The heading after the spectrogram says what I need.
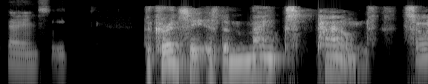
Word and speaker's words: Manx: The currency is the Manx pound, so it's pegged, it's kept on a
